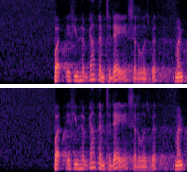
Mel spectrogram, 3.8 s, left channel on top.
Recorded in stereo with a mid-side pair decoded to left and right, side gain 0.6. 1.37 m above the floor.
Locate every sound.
1.1 s a man speaking: 5° left, 1.1 m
